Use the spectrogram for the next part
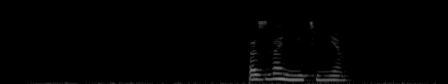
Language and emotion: Russian, neutral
